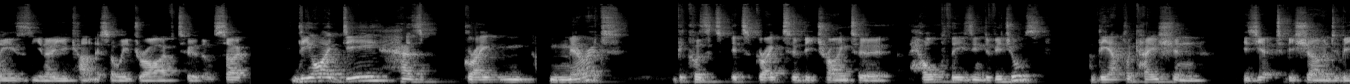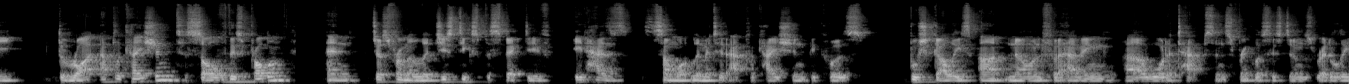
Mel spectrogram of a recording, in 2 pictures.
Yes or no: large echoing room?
no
